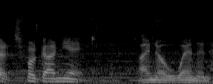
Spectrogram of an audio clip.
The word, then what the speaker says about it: Garnier: more recent one i did say it right garnier uh yeah so has got tortures and experiments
